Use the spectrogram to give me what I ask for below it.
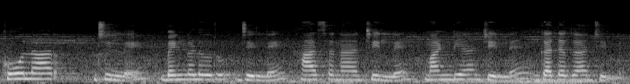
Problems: constant background noise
